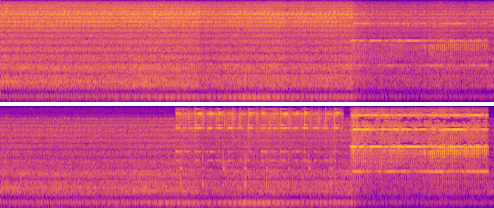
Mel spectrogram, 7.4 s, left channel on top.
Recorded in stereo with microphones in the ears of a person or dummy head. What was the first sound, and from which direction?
A drone, 80° left.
